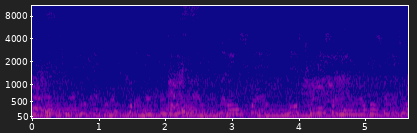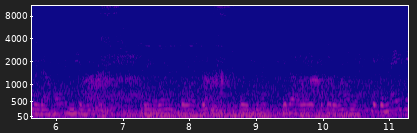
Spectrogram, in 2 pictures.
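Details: Baby in deep sleep snoring: soft, low rumbling breath noises recurring about every two seconds over a steady background hum.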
